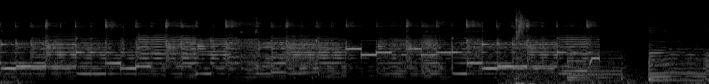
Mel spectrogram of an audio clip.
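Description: A mobile phone ringing with an incoming call in an indoor drama scene: a bright, melodic electronic ringtone loops steadily for several seconds, clear and alone, with no voices.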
